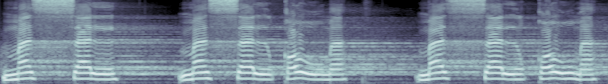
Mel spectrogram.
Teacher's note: Huruf sa ditahan dan ditekan, lalu disambung masuk ke huruf lam berharokat sukun.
